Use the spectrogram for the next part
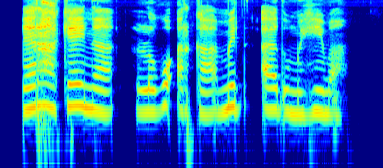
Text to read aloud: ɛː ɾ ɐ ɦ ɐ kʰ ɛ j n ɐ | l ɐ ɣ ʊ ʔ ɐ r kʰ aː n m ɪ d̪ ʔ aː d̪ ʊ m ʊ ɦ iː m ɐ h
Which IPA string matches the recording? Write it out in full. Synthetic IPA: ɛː ɾ ɐ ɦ ɐ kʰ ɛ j n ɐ | l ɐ ɣ ʊ ʔ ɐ r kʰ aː m ɪ d̪ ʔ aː d̪ ʊ m ʊ ɦ iː m ɐ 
